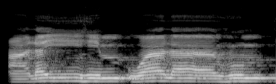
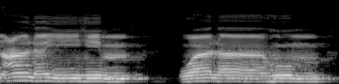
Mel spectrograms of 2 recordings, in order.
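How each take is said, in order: First: The words run on without any pause. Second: There is a pause between the two words. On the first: The speaker calls it right. "Ini juga dibaca dengan jelas" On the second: The speaker calls it wrong. "kan ada jedanya"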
